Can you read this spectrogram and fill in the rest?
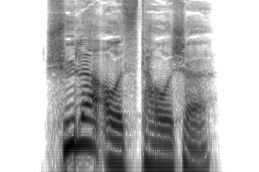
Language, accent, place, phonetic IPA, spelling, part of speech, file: German, Germany, Berlin, [ˈʃyːlɐˌʔaʊ̯staʊ̯ʃə], Schüleraustausche, noun, De-Schüleraustausche.ogg
- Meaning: nominative/accusative/genitive plural of Schüleraustausch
